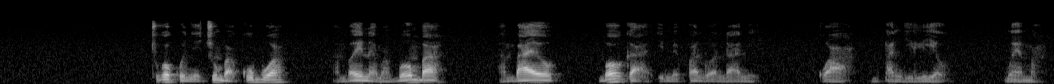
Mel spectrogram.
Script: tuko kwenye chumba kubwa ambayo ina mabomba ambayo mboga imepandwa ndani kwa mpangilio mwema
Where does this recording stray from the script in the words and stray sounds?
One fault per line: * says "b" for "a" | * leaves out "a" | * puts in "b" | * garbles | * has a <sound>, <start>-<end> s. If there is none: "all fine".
all fine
